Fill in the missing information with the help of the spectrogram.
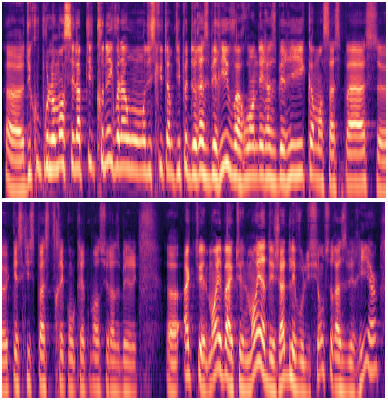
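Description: A man's voice: high voice, quick pace, a little mellow. A man hosting a live web radio show, chatting playfully and rambling with self-mocking humor. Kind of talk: casual live radio chat.

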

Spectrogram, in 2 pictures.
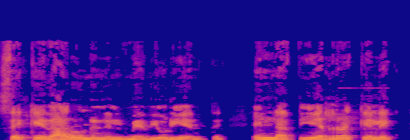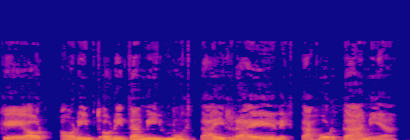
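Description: Gravelly woman teaching the Bible. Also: medium pitch, fairly even intonation, a little slow, hardly any pauses. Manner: checks in with listeners, frequent restarts. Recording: dull lo-fi recording.

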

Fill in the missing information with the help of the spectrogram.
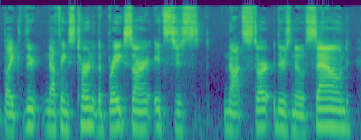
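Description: A man's voice: mid-range voice, level tone, a little slow, a bit bright. A young adult man hosting a podcast in casual chat, telling a story animatedly and acting out quotes. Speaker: podcast host.

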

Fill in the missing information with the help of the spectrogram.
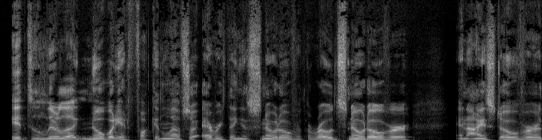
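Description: A man recounts a story in relaxed conversation, his voice sitting a little high for a man. He swears freely and acts out both sides of the exchanges. The sound is dry and close. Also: no echo. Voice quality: profane, storytelling with quoted voices. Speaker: friend telling a story. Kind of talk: casual chat.

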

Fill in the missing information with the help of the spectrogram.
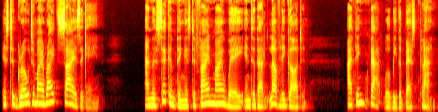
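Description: A man voicing Alice, a curious, fretful young girl, raising his pitch to sound earnest and wondering. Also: animated, normal speed, a little mellow, natural voice. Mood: resolute.

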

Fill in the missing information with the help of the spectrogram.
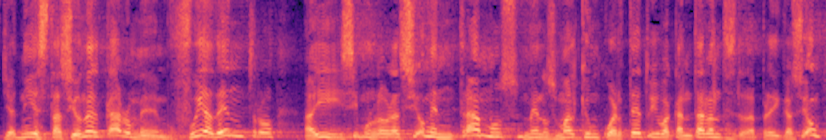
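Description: A man with a Peruvian Spanish accent preaching a sermon as a pastor. He tells a story with animation, swinging between loud and hushed delivery. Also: sits high, animated, normal speed, creaky, few pauses, husky, long reverb tail. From Peru.

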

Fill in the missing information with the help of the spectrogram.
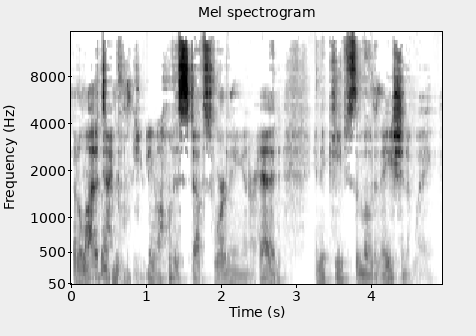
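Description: A low-voiced man with a husky edge speaks as a guest on a radio interview. He explains ideas in a measured way, drawing out the key terms. The delivery is steady and patient. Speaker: guest expert on leadership.

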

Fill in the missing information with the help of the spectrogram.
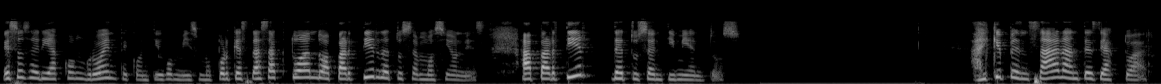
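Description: A woman's voice: high-pitched, a little slow, a bit bright, dull audio. A woman with a Mexican accent giving an earnest motivational talk, asking the listener direct questions. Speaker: speaker on emotional wellbeing.

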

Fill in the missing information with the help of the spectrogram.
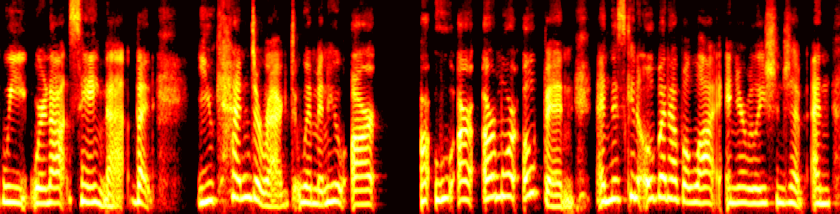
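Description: A woman co-hosting a podcast in casual conversational talk, earnest and expressive, often acting out quoted speech. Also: fairly high pitch, no room sound, studio quality. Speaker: podcast co-host.

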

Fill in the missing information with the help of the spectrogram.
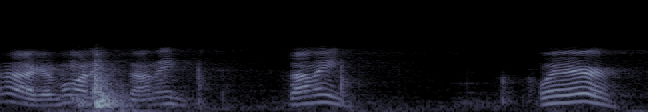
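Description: An actor playing a breezy, wisecracking private detective in a 1940s radio drama. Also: male voice, high-pitched, a little slow, a little hiss or hum. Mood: breezy, puzzled. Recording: muffled vintage radio recording.

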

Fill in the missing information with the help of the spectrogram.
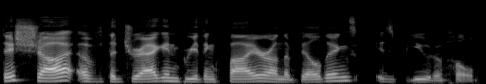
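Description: A man's voice: medium pitch, unhurried, fairly bright tone, no echo. A man co-hosting a casual comic book club podcast, joking and enthusiastic about the panels. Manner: joking, enthusiastic, looks facts up mid-chat. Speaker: podcast co-host.

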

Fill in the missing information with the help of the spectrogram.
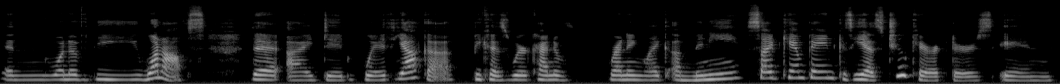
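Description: A woman's voice: mid-range voice, takes it slowly, fairly bright tone. Chatty woman gm, rambles with tons of likes and ums, laughs a lot. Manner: rambling, laughs often, lots of fillers. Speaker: game master. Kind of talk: casual podcast chat about tabletop games.

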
